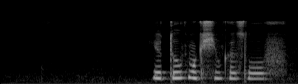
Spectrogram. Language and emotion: Russian, neutral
